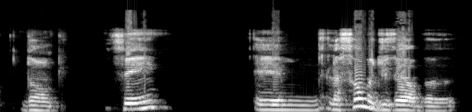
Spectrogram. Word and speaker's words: vêm: C'est une façon plus courte de prononcer ce verbe. Au lieu de vêm. Donc, on accentue le deuxième E d'une façon assez légère. Donc, le premier, oui, mais le deuxième peut-être d'une façon presque imperceptible. Vêm.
